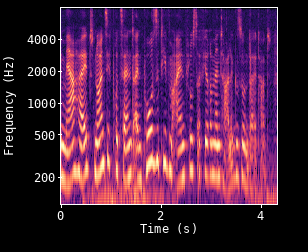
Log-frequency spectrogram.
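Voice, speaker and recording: A woman talks fairly quickly in an ordinary speaking voice, fairly high in pitch with ordinary pitch variation. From western Germany (Bergisch Gladbach). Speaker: radio host. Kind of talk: casual chat.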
